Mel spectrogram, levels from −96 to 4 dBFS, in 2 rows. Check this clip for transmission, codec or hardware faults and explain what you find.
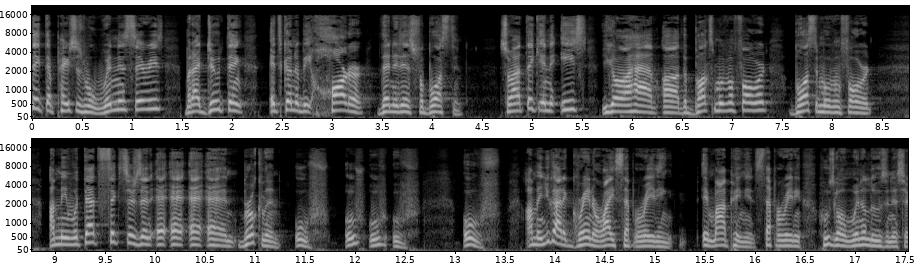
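There is one fault, and it runs for the whole clip: a wrong sample rate. The speech plays about 1.38 times too fast and about 5.55 semitones too high, which fits audio recorded at 32 kHz being played back at 44.1 kHz with no rate conversion. Because each sample is simply clocked out sooner, timing and pitch scale together by the same ratio. The voice sounds hurried and raised in pitch, with a thin, chipmunk-like quality.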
